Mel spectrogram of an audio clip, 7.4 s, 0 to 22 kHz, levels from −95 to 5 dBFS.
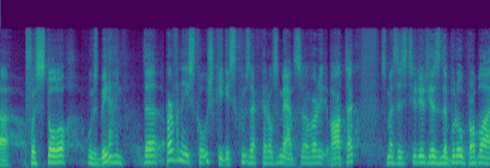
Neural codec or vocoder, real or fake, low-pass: codec, 16 kHz in and 24 kHz out, 0.4 kbps, LongCat-Audio-Codec, fine tuned four codebook decoder; fake; 10.8 kHz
